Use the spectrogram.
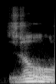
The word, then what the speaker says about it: Zool: Zool rhymes with rule.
